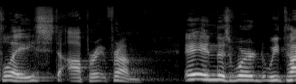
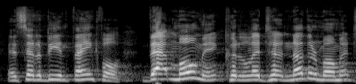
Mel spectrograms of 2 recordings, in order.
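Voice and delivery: much louder, higher, driving sermon; preaching at full force; 4 semitones higher, 8 dB louder than usual. Acted. Pastor drives home the lesson to the congregation, preaching loud. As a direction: build the point like a pastor.

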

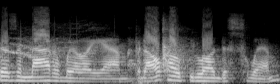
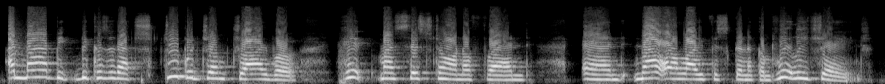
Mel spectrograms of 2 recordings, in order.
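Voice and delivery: angry rant; 6 semitones higher than usual. Acted. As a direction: let the anger spill out at mom. Child venting anger at mom.

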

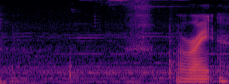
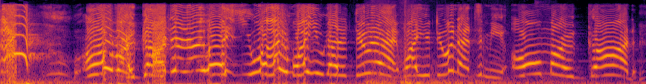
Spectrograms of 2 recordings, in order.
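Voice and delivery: high, loud, wailing panic; horrified screaming; 13 dB louder than usual. Real, not acted. Player wailing at the game's sudden shock, horrified screaming.

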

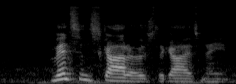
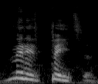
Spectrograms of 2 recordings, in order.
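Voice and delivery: put-on answering the phone in a thick Sicilian accent, a touch higher; heavy Sicilian accent; 4 semitones higher, 3 dB louder than usual. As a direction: imitate a pizza guy's heavy Sicilian accent. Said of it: "real heavy Sicilian accent".

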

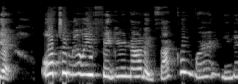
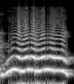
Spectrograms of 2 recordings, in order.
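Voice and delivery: high, loud, drawn-out whoop; cheering whoop; 14 semitones higher, 7 dB louder than usual. A narrator's reading. Storyteller acting out the class cheering, loud whoop. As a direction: cheer like a delighted audience. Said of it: "everybody clapped and cheered".

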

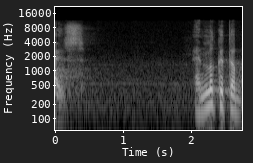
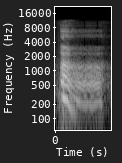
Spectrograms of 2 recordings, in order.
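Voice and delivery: short, low, heavy grunt; low effortful "ugh"; 5 semitones lower, 4 dB louder than usual. Acted. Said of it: "Peter goes".

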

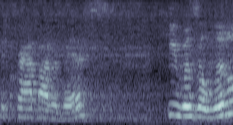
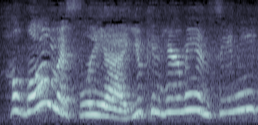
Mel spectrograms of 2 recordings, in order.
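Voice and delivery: excited greeting; 7 semitones higher, 7 dB louder than usual. Real, not acted. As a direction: greet a friend with delight. Greeting a live viewer.

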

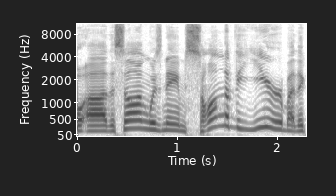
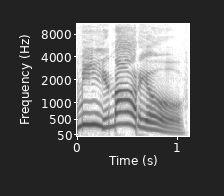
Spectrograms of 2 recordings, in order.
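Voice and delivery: high, slow mock Italian accent; hammed-up Mario-style Italian; 10 semitones higher, 4 dB louder than usual. Riffing on Italian jokes, a mock Italian accent. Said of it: "It's the Italian".

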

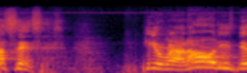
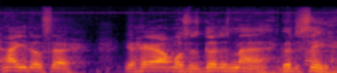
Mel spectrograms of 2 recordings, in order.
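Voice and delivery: soft, low teasing encouragement; gentle aside; 7 semitones lower, 10 dB quieter than usual. Real, not acted. Preacher teasing a man in the pews about his hair, soft and friendly. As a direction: quietly reassure him, friendly.

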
